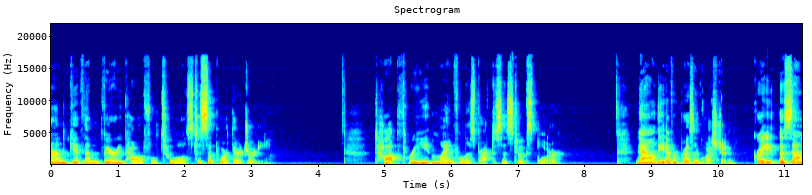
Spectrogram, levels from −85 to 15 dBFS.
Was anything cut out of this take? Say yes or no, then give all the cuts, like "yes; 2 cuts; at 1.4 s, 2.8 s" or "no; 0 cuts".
no; 0 cuts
